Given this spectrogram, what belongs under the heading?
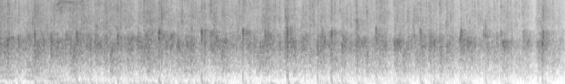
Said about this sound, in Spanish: Ahora sí, déle ese fuerte aplauso.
